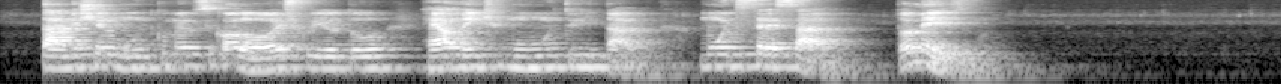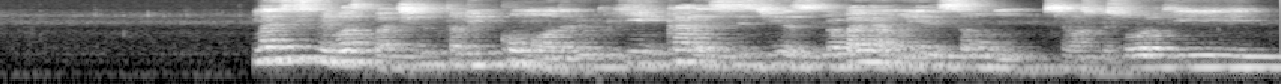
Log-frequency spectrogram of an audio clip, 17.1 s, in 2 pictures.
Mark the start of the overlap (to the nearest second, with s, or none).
none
